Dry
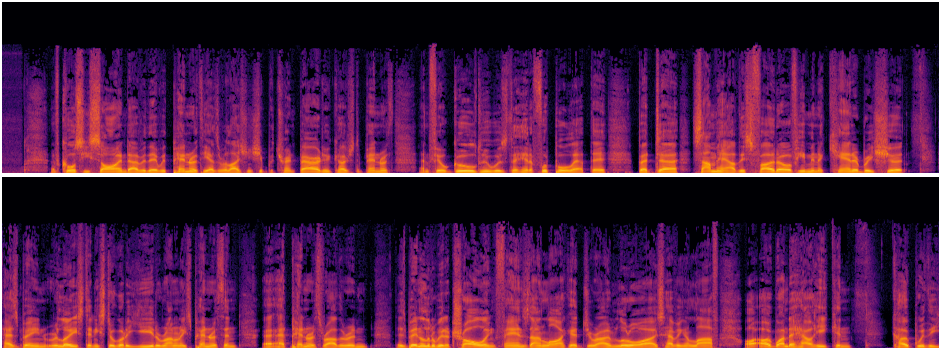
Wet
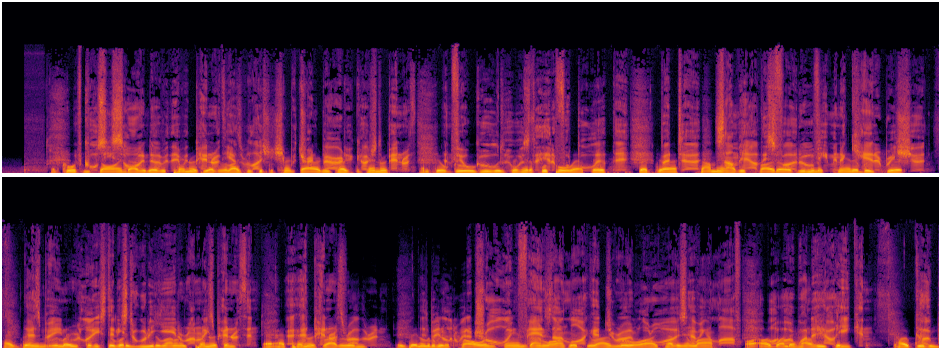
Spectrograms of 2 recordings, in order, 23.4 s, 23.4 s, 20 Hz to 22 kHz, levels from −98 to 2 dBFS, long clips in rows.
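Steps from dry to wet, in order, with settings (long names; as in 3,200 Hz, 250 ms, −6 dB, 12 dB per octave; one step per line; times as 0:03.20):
speech leveller within 5 dB 0.5 s
0:15.61–0:17.24: treble cut that deepens with the level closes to 2,900 Hz, closed at −15.5 dBFS
multiband delay without the direct sound lows, highs 280 ms, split 960 Hz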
